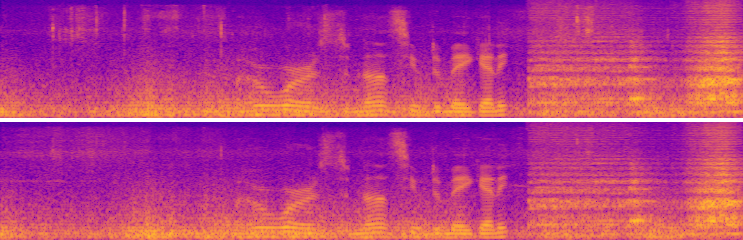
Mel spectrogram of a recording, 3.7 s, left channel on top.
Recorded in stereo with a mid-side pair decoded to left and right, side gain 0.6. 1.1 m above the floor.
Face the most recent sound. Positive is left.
turn(degrees=5)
